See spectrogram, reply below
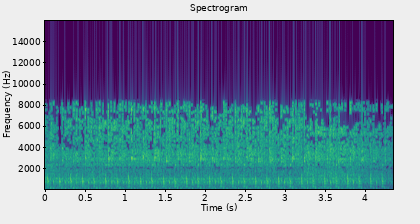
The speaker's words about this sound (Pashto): کروندګر د پالیز د پاره اوبه د ژورو څاګانو نه د واټر پمپ ماشین په واسطه راباسي.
